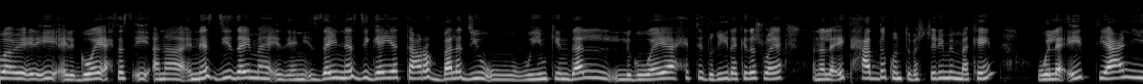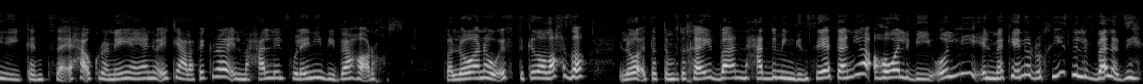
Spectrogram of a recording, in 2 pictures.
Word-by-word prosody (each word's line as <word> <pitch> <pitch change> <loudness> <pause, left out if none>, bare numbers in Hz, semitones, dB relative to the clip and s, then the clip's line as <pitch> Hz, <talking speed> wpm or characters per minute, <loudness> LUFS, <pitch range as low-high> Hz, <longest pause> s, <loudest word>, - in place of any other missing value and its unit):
بقى 280 -2 +3
إيه، 240 -3 +1
جوايا 240 +6 +3
إحساس 280 -1 -4
إيه، 245 0 -5
أنا 245 -2 -2
الناس 275 +9 +2
دي 295 +3 -3
زي 295 +1 +4
ما 290 -3 0
يعني، 225 -1 -4
إزاي 265 +5 +2
الناس 300 +2 +1
دي 300 +2 -3
جاية 285 +3 +2
تعرَف 295 0 0
بلدي 260 +3 +1
و 215 -4 -5
ويمكن 250 +2 0
ده 255 +2 +5
اللي 275 -7 -4
جوايا 235 +6 +2
حِتّة 280 -3 -7
غِيرة 260 +2 -1
كده 275 +2 -1
شوية، 275 0 -2 0.3
أنا 235 +1 -2
لقيت 235 +6 -2
حد 285 0 0
كنت 275 -5 -2
باشتري 250 +4 -4
من 290 -2 +2
مكان، 270 +3 -1 0.5
ولقيت 245 +8 0
يعني 290 -4 +1
كانت 230 0 -6
سائحة - - -2
أوكرانية 265 0 -2
يعني 280 +1 0
وقالت 275 +2 -4
لي: 285 - +1
"على 230 -2 0
فكرة 350 +6 0
المحَل 250 0 -2
الفلاني 290 +1 -1
بيبيعها 265 +2 +1
أرخص." 255 - -9 0.4
فاللي 220 +4 0
هو 270 - +6
أنا 290 0 +3
وقِفت 265 - -1
كده 290 +2 +2
لحظة، 345 +3 +3 0.3
اللي 245 - 0
هو - - +6
أنت 230 +3 -1
أنت 255 0 -3
متخيّل 260 +4 +2
بقى 295 +3 +5
إن 295 -1 -2
حد 280 0 -1
من 290 -4 +3
جنسيّة 265 +6 +2
تانية 320 +1 +1 0.2
هو 310 +2 +5
اللي 325 -2 +2
بيقول 250 +5 -1
لي 450 - -4
المكان 295 +6 0
الرخيص 375 +10 -4
اللي 360 - +2
في 270 - -6
بلدي 290 - +2
275 Hz, 190 wpm, -23 LUFS, 245-295 Hz, 0.5 s, هو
